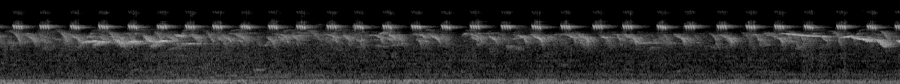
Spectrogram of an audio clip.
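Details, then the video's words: Cricket used as a songbird training recording, its bright high chirps pulsing steadily about three to four times per second over a dense layer of rapid, twittering chirps. "masteran jangkrik untuk burung"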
